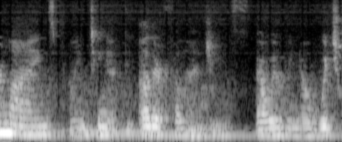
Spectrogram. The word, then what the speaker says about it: phalanges: They're called your phalanges. And phalanges are spelled kind of funny because it's spelled with a PH, which makes that F sound.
